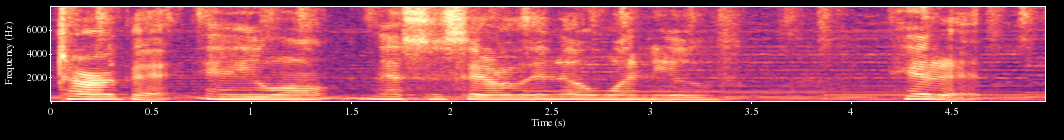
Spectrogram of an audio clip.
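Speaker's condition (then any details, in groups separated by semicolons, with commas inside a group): Parkinson's disease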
